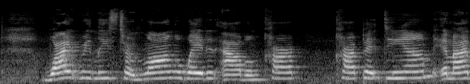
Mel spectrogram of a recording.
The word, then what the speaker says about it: Carpe Diem: White released her long-awaited album, Carpe Diem. Am I pronouncing that correctly? Yes, Carpe Diem, it means seize the day.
